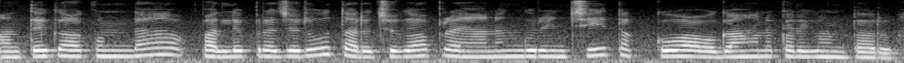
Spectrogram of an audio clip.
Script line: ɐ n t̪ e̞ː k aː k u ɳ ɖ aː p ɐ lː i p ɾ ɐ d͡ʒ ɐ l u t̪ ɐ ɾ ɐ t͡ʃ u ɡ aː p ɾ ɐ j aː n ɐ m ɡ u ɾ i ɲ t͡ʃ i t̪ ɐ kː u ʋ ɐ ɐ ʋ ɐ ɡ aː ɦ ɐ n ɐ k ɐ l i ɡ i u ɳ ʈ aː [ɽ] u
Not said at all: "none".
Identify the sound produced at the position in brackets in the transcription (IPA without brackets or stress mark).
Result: ɾ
